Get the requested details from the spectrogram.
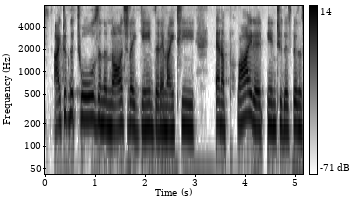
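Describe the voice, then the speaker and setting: Recorded with a dry, close sound and no echo, a woman speaks in a dark, mellow tone that is somewhat breathy. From Israel. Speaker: real estate investor. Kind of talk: interview.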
